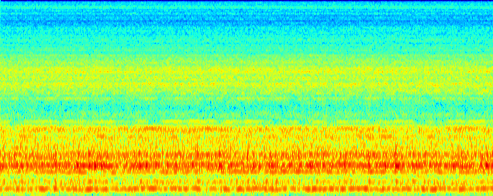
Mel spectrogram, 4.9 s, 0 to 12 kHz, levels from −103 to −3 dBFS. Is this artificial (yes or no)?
yes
